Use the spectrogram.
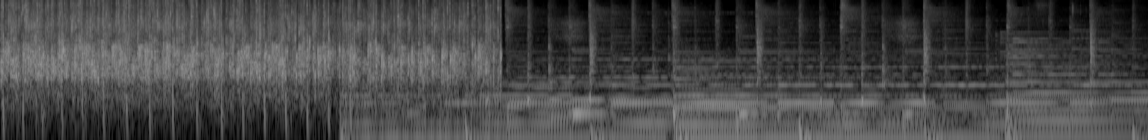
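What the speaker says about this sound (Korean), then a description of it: "춘천 한마음교회 이용남 형제님 박수로 모시겠습니다" An audience in a church hall applauds loudly and continuously to welcome a speaker giving a testimony; after about three seconds the clapping gives way to sustained keyboard music.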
